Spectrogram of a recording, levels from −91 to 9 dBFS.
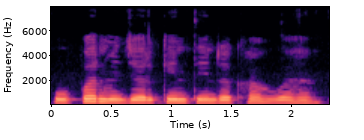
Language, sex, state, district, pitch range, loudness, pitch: Hindi, female, Jharkhand, Palamu, 205-220 Hz, -15 LUFS, 215 Hz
